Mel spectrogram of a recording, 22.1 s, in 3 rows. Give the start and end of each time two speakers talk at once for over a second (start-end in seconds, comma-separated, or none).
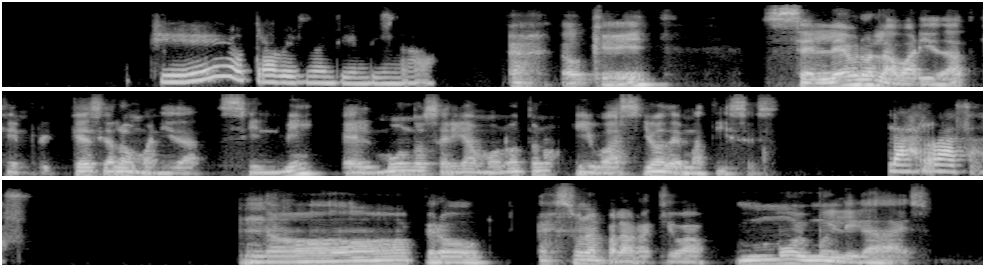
none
